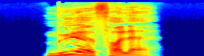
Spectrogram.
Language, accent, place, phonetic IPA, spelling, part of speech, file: German, Germany, Berlin, [ˈmyːəˌfɔlə], mühevolle, adjective, De-mühevolle.ogg
- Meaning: inflection of mühevoll: 1. strong/mixed nominative/accusative feminine singular 2. strong nominative/accusative plural 3. weak nominative all-gender singular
